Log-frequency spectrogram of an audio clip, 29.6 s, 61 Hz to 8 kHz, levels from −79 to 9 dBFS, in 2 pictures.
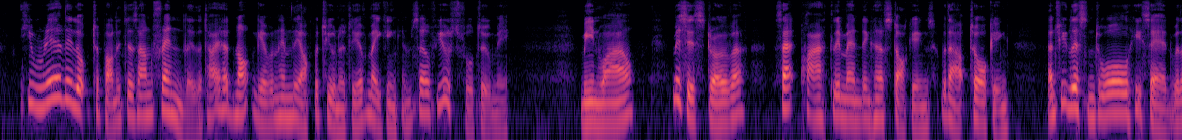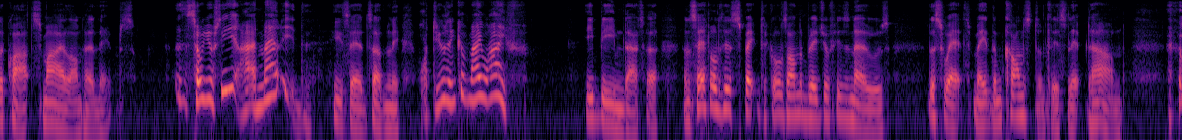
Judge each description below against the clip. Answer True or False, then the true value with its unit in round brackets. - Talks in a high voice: False (145 Hz)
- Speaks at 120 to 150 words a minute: False (165 wpm)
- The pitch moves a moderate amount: False (8.7 semitones)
